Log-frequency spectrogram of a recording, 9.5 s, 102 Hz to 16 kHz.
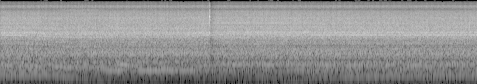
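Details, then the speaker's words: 2022 Nissan Sentra SV, owned about 1.5 years, at idle on a cold start with heat/defroster on: steady engine idle with a constant high hum over it, no pitch change; owner thinks the AC compressor makes it, only when cold. "so when I first start the car and put on the climate control for the Heat or the defroster I can hear I can hear the engagement but it does make a little bit of a humming noise"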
